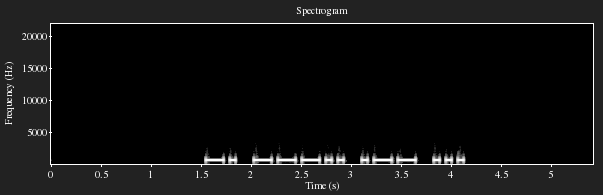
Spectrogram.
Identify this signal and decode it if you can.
Morse code, heard as a keyed tone, about 20 wpm, 700 Hz. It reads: N8WS
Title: Speed Racing - USA 1x2 Call Signs 17wpm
